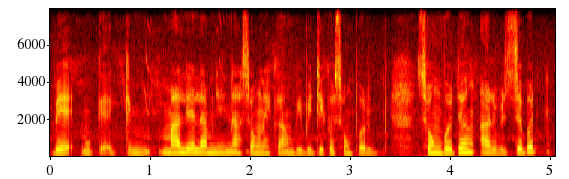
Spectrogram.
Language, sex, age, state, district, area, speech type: Bodo, female, 45-60, Assam, Udalguri, urban, spontaneous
